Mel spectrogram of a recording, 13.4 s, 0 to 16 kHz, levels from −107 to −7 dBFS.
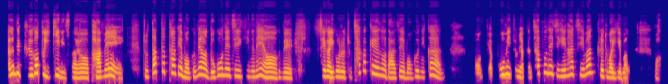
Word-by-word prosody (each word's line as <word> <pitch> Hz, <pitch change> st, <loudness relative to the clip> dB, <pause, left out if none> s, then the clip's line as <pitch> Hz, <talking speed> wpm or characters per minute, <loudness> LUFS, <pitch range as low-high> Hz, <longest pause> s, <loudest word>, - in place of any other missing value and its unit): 아 275 Hz, -, +3 dB
근데 350 Hz, +3 st, +5 dB, 0.2 s
그것도 320 Hz, +2 st, +5 dB
있긴 250 Hz, +3 st, 0 dB
있어요. 195 Hz, 0 st, -1 dB
밤에 220 Hz, -2 st, +3 dB, 0.4 s
좀 235 Hz, -2 st, -7 dB
따뜻하게 385 Hz, -, +2 dB
먹으면 220 Hz, +6 st, +1 dB
노곤해지기는 245 Hz, -1 st, -2 dB
해요. 210 Hz, -7 st, +2 dB
근데 195 Hz, -3 st, -4 dB, 0.4 s
제가 245 Hz, -2 st, +2 dB
이거를 215 Hz, 0 st, +2 dB
좀 205 Hz, 0 st, -22 dB
차갑게 390 Hz, -1 st, -3 dB
해서 295 Hz, -5 st, +1 dB
낮에 195 Hz, +2 st, -1 dB
먹으니까 210 Hz, +5 st, -3 dB, 0.7 s
어 -, -, -7 dB, 0.2 s
약 -, -, -7 dB
몸이 300 Hz, +2 st, +2 dB
좀 240 Hz, -, -6 dB
약간 210 Hz, -2 st, -3 dB
차분해지긴 345 Hz, -8 st, -2 dB
하지만 315 Hz, +4 st, -1 dB
그래도 250 Hz, -, 0 dB
막 205 Hz, -, +4 dB
이게 195 Hz, +1 st, -1 dB
막 190 Hz, 0 st, -4 dB, 0.5 s
막 -, -, -16 dB
250 Hz, 320 characters per minute, -24 LUFS, 210-305 Hz, 0.7 s, 근데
